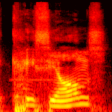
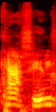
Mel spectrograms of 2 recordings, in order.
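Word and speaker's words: caissons: wagons so that's their case yawns not castles as I've pronounced some previously Casey ons carts you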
